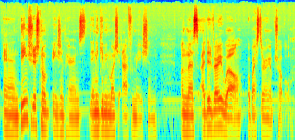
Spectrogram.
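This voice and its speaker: A man's voice: on the low side, quick pace, a little mellow, faint music behind. A young man in his twenties from Singapore giving his baptism testimony at a church service, earnest and peppered with ums and uhs. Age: 20s. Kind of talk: prepared personal testimony.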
